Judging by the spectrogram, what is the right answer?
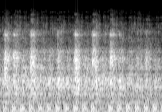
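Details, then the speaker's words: Woodland Mills sawmill small gas engine, idle set too high, before turning idle down: fast light metallic pings about five a second over a brisk idle, centrifugal clutch chattering on power strokes, wearing the clutch. "the centrifugal clutch on the power stroke and it goes ping ping ping ping ping at a frequency I can hardly hear but it wears out the clutch"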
